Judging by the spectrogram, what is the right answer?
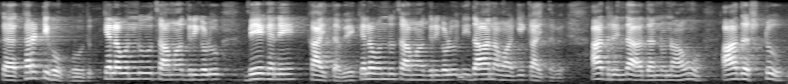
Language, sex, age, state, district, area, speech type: Kannada, female, 60+, Karnataka, Udupi, rural, spontaneous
